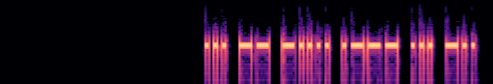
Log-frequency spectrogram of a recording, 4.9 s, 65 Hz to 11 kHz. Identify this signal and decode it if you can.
Morse code, heard as a keyed tone, about 28 wpm, 700 Hz. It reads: SM6JSD
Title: DXCC-100 Call Signs - 6 Characters - 28wpm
